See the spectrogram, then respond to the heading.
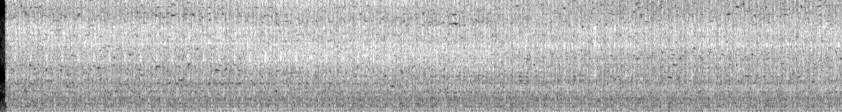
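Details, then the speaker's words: Nissan Latio (Grand Livina engine) after repair of a misfiring engine by replacing the ignition coil: engine settles into a steady, even idle with no stumble or skipped beats; normal, stable idle. "video saya kali ini mobilnya sudah kembali normal dan stabil Ya hanya ganti kuil saja"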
